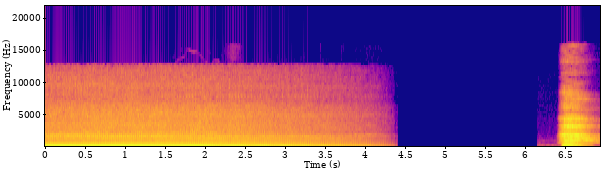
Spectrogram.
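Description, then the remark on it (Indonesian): A motorcycle engine drones loudly and steadily while being ridden, fading slightly before cutting off abruptly; after a short silence, someone lets out a breathy sigh. “sampai juga akhirnya aduh pantat gue udah pegel nih duduk di atas motor mulu”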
